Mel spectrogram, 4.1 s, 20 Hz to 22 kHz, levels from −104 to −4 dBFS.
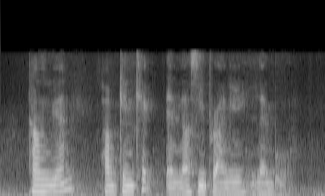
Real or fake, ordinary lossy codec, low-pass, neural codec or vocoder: fake; none; 7.2 kHz; codec, 16 kHz, 1.1 kbps, Voila-Tokenizer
